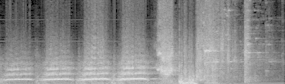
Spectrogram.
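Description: Car tires screech loudly in several long, wavering squeals, then a sudden crash of metal and shattering glass follows, with debris settling afterward. No one speaks.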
